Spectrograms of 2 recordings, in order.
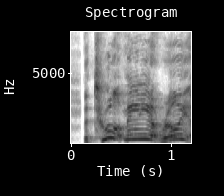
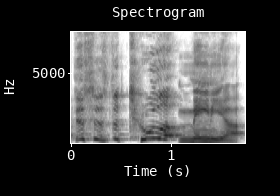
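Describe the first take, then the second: First: "tulip mania" tossed back higher and fast, in disbelief; incredulous. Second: Said in the usual way. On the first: Real, not acted. Host mocks friends' bubble comparison, incredulous and quick. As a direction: scoff at the comparison. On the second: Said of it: "people texting me like".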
